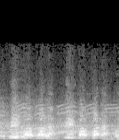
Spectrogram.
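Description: A crowd of marching protesters shouting, many voices overlapping at once.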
